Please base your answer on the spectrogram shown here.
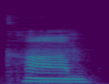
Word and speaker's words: calm: It's like calm. You don't have to say calm and you don't have to say Huff.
